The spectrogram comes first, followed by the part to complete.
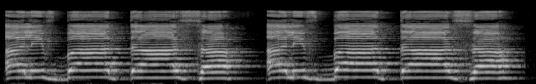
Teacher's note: سا میں سیٹی نہیں ہوتی، اکثر لوگ اس کو پڑھتے سہ، سہ. یہ سہ نہیں ہے، یہ سا ہے.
